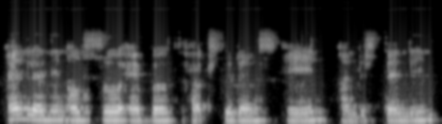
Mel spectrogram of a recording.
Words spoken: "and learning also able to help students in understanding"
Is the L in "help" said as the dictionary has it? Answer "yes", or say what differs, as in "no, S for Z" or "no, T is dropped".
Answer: no, L is dropped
